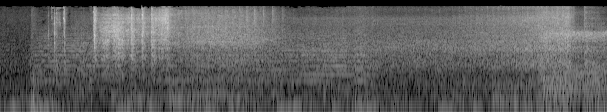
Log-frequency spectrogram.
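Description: A car engine started with the ignition key: a click, a brief crank, then the engine running with a steady low rumble. Loud rock music from the car stereo starts near the end.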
